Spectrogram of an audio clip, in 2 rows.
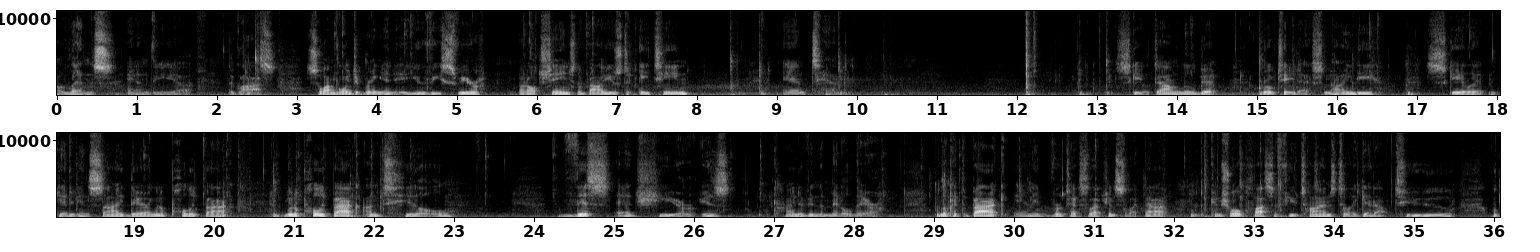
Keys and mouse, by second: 2.5 shift+a, 5.8 click, 6.6-12.3 drag, 12.8 Tab, 13.1 s, 14.1 click, 15.0-16.8 typing, 16.4 click, 18.1 click, 18.4 middle click, 19.1 click, 20.2 shift+middle click, 20.8 shift+middle click, 21.1 middle click, 21.8 shift+middle click, 22.1 middle click, 23.4 click, 26.5 middle click, 28.4 click, 29.1 alt+a, 29.3 click, 30.0 1, 32.4 ctrl+KP_Add, 32.8 ctrl+KP_Add, 33.3 ctrl+KP_Add, 33.8 ctrl+KP_Add.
